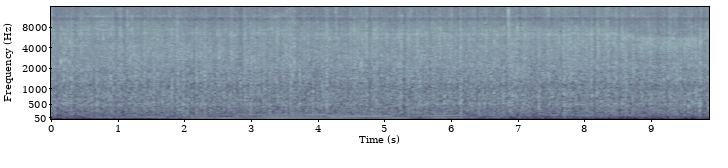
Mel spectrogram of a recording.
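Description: Steady rain falling on a canvas tent, with a low hum that comes in about a second and a half in and fades out around six seconds.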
